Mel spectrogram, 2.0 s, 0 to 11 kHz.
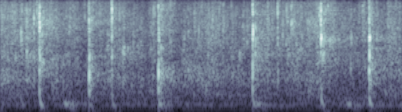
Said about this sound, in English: Here we go. 1, 2, 3. Everybody start clapping.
